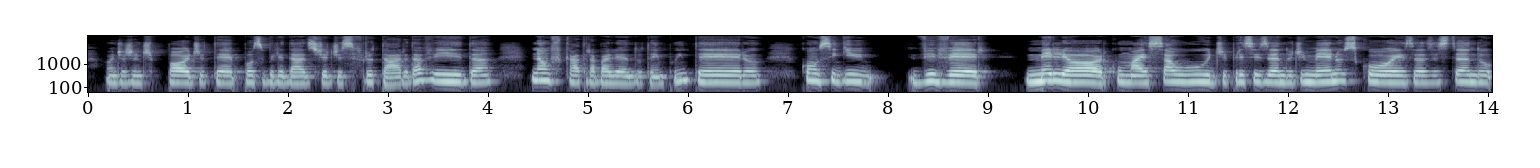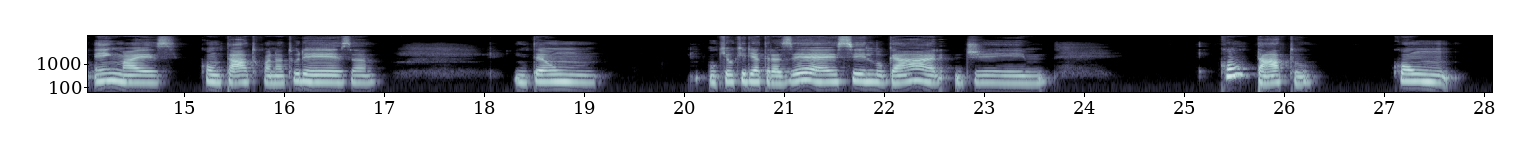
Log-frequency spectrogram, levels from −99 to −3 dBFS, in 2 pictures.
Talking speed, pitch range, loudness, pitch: 95 wpm, 165-195 Hz, -26 LUFS, 175 Hz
